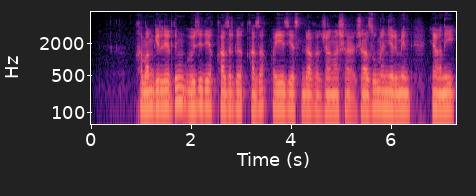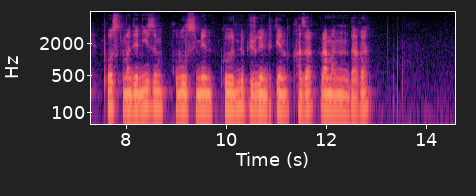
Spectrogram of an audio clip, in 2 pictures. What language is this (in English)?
Kazakh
